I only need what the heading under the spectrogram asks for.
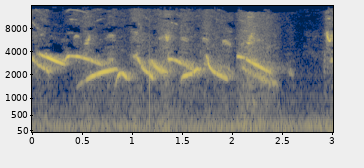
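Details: Green-winged saltator song played to warm up a quiet bird into singing: a run of clear whistled slurred notes, some falling and some rising, linked into a short phrase, then a pause.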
